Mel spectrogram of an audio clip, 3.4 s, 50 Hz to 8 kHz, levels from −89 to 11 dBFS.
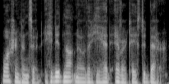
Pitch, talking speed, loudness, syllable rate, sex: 100 Hz, 210 wpm, -17 LUFS, 5.4 syllables/s, male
